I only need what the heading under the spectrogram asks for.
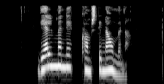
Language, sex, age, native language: Icelandic, female, 50-59, Icelandic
